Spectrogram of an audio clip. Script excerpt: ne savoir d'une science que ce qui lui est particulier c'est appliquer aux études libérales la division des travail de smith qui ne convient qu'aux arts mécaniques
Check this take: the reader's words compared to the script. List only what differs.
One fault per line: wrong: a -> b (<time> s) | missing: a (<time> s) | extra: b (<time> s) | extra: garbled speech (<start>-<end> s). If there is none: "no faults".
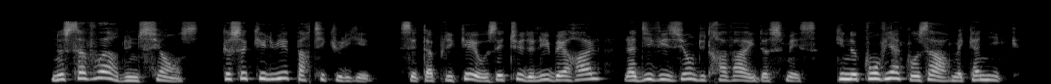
wrong: des -> du (7.0 s)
